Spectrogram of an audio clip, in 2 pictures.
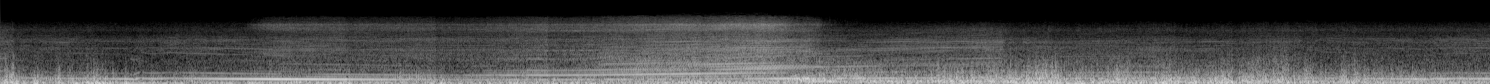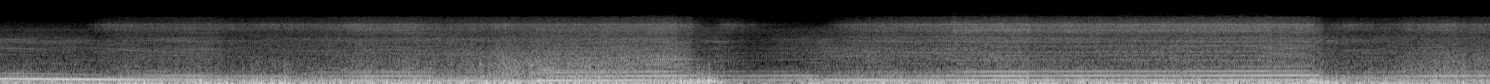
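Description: Onboard sound of a Yamaha R1 RN12's crossplane inline-four engine at speed. Its note drops as the bike slows, holds steady, then climbs again, with a few sudden breaks in the note at gear changes. Wind rushes past the camera for long stretches.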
